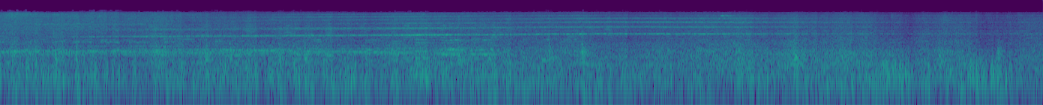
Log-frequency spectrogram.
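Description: A train's motor whines, rising slowly in pitch as it speeds up.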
